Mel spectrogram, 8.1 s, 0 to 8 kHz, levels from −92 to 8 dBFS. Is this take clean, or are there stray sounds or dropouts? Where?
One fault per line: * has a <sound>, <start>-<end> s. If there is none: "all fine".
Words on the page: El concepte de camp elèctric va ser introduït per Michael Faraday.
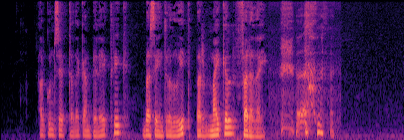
* has a laugh, 5.6-6.7 s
